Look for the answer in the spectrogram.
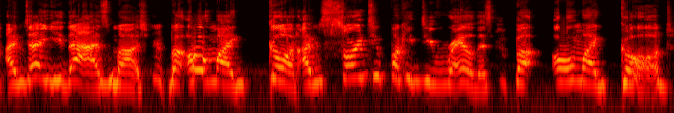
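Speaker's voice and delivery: ordinary talk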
